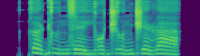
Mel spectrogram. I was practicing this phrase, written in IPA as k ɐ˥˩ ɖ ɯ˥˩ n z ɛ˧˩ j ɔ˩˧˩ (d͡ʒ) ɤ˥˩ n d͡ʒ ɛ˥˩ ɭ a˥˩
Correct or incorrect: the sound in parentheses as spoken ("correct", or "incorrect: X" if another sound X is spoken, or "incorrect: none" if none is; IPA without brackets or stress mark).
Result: correct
